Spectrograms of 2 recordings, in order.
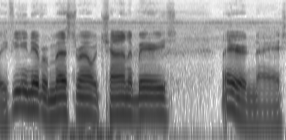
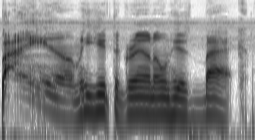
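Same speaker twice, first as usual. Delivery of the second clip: ordinary talk, nothing marked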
